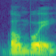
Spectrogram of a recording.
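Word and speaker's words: Wambui: Joining me this morning for the conversation is Wamboi. Yes. I think I got it right. Yeah, you did. The U should be pronounced as O. Omboy.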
